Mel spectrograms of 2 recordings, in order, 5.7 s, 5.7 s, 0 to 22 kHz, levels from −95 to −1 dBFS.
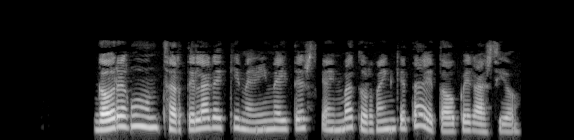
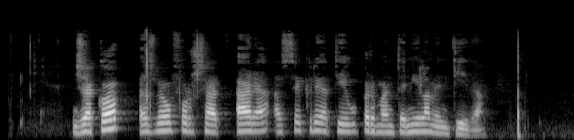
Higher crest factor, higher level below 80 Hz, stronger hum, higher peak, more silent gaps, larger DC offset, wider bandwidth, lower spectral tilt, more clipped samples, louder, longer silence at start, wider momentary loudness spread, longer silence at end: about the same, 22 dB vs 22 dB; second, -78 dBFS vs -70 dBFS; neither; first, -2 dBFS vs -6 dBFS; first, 3.17-3.21 s vs none; neither; second, 7.6 kHz vs 9.8 kHz; about the same, -6 dB/octave vs -7 dB/octave; neither; first, -23 LUFS vs -27 LUFS; first, 0.95 s vs 0.75 s; second, 13 LU vs 21 LU; about the same, 0.55 s vs 0.55 s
